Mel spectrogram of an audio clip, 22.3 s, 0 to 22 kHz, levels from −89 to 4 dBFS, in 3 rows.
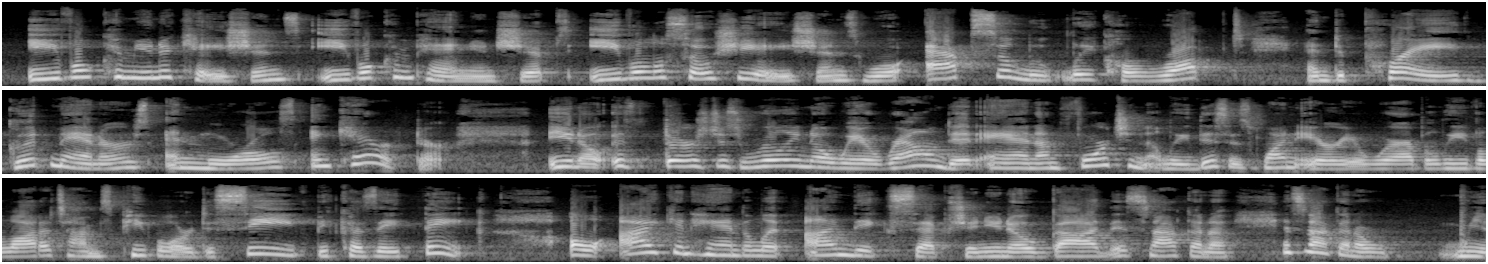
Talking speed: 175 wpm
